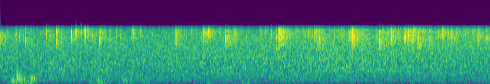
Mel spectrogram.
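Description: Heavy hurricane rain pouring steadily onto a concrete driveway, with irregular sharper splashes of drops close by. Hurricane-force wind gusts add low rumbles, briefly a quarter second and a second in.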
